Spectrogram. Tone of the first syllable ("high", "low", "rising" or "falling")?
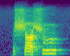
low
